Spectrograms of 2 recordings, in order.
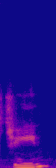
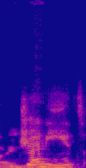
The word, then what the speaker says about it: Jenny: There's Jean, or Jenny. Jenny, I was pronouncing your name wrong.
